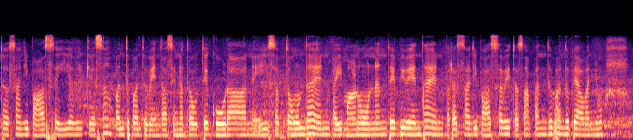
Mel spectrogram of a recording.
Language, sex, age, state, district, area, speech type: Sindhi, female, 30-45, Gujarat, Junagadh, urban, spontaneous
